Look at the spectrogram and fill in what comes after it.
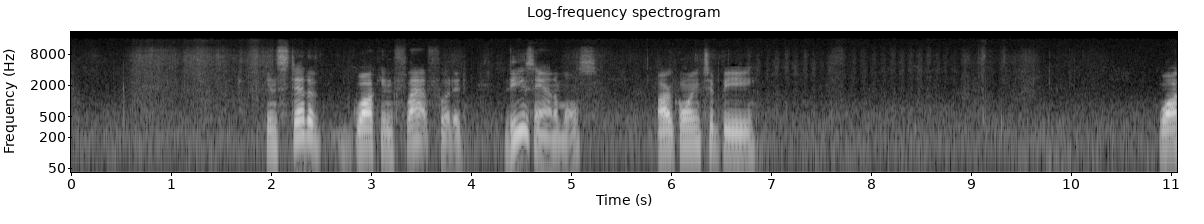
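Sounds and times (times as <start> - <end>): low steady hum: 0.0 - 11.0
pen scratching on paper: 6.8 - 9.2.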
